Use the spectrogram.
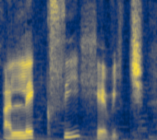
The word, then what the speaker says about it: Alexievich: se llama svetlana alexievich no trate de escribirlo así tal cual lo estoy leyendo obviamente no se dice así no pero es alexievich y el noruego fose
